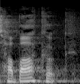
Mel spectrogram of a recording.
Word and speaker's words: Habakkuk: Everyone from the East End of Glasgow knows it's Habakkuk.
